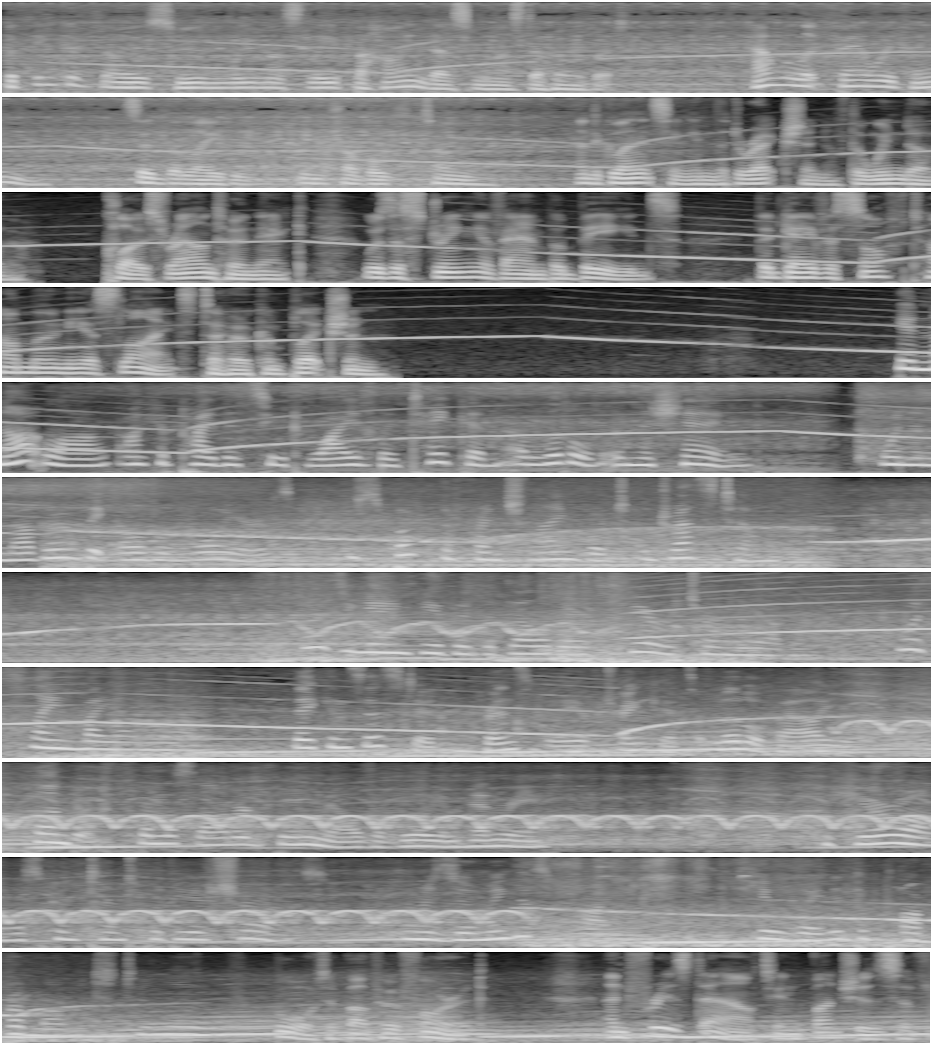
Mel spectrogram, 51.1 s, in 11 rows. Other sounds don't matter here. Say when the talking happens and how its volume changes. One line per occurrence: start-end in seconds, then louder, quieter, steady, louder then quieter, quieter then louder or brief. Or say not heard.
0.0-15.9 steady
18.4-27.1 steady
29.4-39.9 steady
41.2-51.0 steady.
